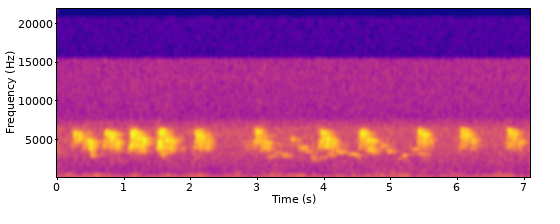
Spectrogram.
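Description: Faint chirping of small birds: quick high notes, several a second, over a steady low hum.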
